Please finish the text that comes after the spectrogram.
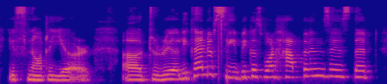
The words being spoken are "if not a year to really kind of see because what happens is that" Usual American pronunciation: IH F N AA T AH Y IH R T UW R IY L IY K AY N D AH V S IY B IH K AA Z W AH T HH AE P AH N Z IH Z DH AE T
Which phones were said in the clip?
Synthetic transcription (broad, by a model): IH F N AA T AH Y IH R T UW R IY L IY K AY N D AH V S IY B IH K AA Z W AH T HH AE P AH N Z IH Z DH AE T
